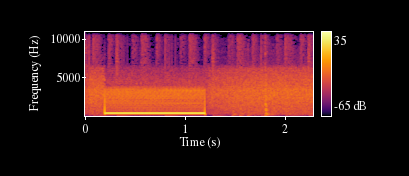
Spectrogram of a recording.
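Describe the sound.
A telephone dial tone sounds while a call is being placed: a loud, steady hum at a single pitch lasting about a second. It stops abruptly into faint line hiss with a few soft clicks.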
